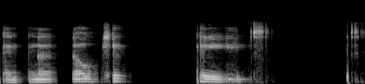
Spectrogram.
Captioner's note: glitch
